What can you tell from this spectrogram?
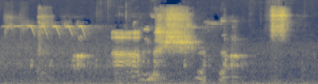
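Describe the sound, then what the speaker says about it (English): Chickadees at a backyard bird feeder, with short high chirps and calls scattered through, close to the mic and mixed with rustling, while a person talks underneath. "the chickadees decided to start landing on the camera"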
